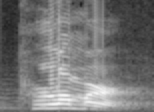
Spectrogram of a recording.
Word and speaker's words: plumber: with this one another plumber listen again I need a plumber I need a plumber the letter B is completely silent cookies the letter B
